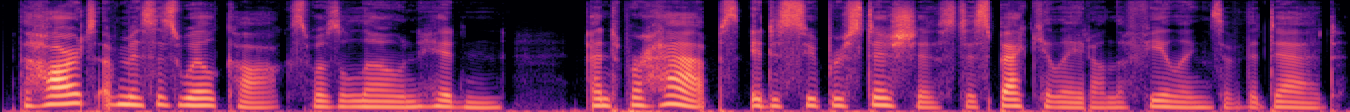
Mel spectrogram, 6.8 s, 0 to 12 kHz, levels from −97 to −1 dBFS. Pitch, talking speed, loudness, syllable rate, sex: 180 Hz, 185 wpm, -22 LUFS, 5.4 syllables/s, female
